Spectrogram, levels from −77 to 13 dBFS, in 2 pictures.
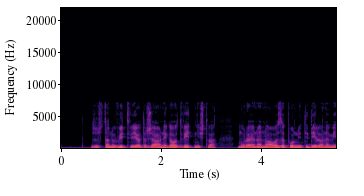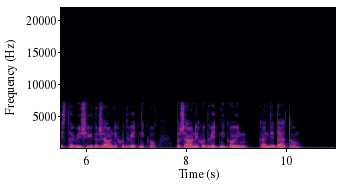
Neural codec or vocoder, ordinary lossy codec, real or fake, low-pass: none; none; real; 7.2 kHz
